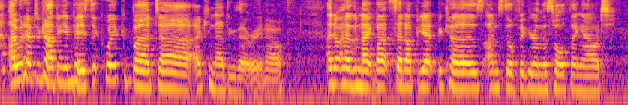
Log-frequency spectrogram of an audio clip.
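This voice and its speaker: With an American accent, the speaker talks at a fairly quick pace in an animated tone, with ordinary pitch variation, big swings in loudness, and noticeable background noise. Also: woman, medium pitch for a woman. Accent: northern long O's with slight southern twang. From northern US. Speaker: streamer. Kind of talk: casual live stream chat. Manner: animated, lots of noises.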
